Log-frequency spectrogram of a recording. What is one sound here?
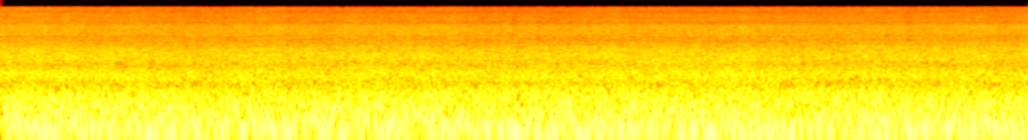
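Water roars and churns as it gushes out from a dam spillway.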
